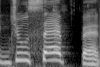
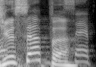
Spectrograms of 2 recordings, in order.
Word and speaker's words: Giuseppe: So but you should say Giuseppe. No? Giuseppe.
